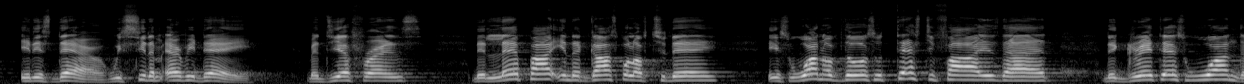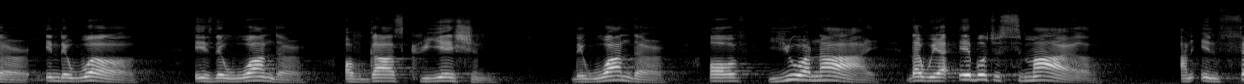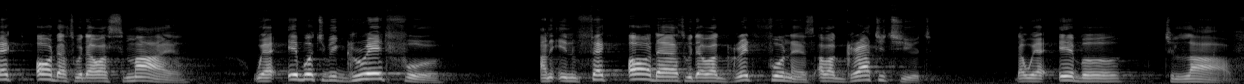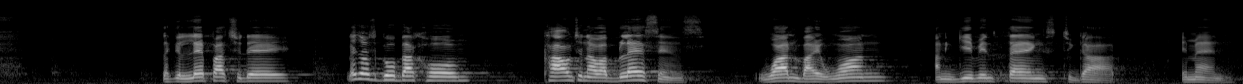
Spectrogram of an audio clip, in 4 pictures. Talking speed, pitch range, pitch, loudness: 115 wpm, 150-200 Hz, 170 Hz, -22 LUFS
